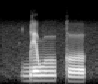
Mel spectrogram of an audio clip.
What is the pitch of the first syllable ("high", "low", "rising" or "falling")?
high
